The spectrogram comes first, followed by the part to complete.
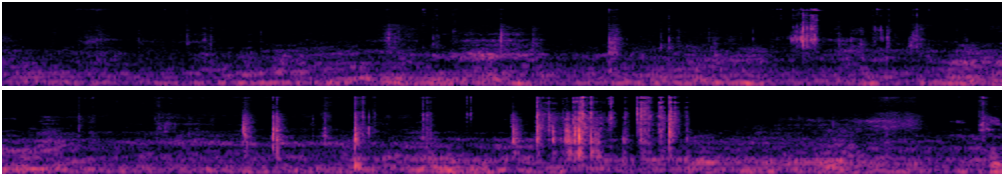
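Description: Handling noise from hand tools being carried: scattered clicks and light metallic rattles, most of them about four seconds in and again between six and eight and a half seconds, over a steady background haze.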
